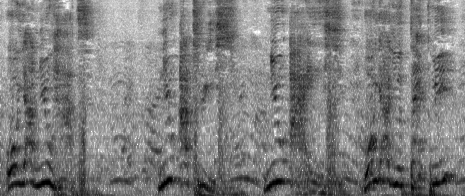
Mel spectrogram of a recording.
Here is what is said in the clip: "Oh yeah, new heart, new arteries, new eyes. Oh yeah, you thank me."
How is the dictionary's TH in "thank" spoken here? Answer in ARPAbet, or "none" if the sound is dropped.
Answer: T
